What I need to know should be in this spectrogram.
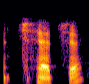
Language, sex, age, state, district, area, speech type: Urdu, male, 30-45, Uttar Pradesh, Lucknow, urban, conversation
